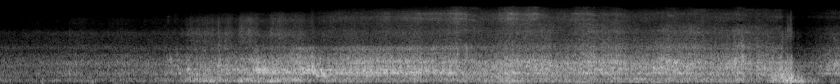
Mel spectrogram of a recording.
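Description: CrossCountry Voyager diesel-electric multiple unit approaching and running along the station platform. The train noise grows steadily louder about two seconds in and stays loud, with a brief break near the end.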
